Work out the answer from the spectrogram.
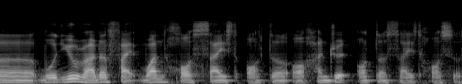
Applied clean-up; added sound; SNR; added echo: none; none; none; none.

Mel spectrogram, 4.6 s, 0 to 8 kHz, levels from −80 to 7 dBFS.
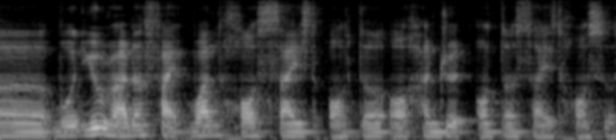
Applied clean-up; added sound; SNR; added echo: none; none; none; reverberation time 0.3 s.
